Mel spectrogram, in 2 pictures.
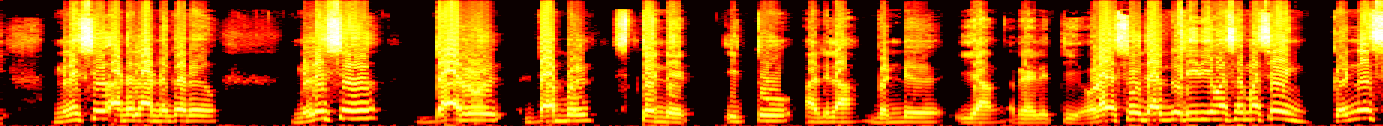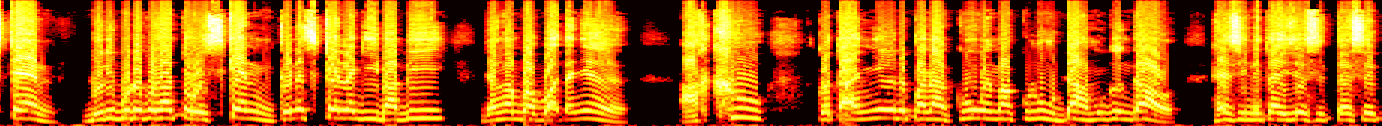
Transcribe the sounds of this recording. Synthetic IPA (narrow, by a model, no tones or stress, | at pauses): məlasiəadalahnəɡaɾə | məlajsiə | daɾoldabəlst̪ɛndəd̚it̪ua̰dalahbəndəjaŋɾialit̪ioɾajsod͡ʒaɡədiɾimas̬əmasɪŋkərnə̃sə̥kɛnduəɾibuduəplosat̪uskɛnkənə̃sə̥kɛnlaɡibabid͡ʒaŋanbuat̪̚buwaʔt̪ːaɲə | ʔa̰kʰukat̪aɲədəpanakumẽmãakuludahmũɡəŋɡawhɛns̬inət̪aisəs̬ət̪iasə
